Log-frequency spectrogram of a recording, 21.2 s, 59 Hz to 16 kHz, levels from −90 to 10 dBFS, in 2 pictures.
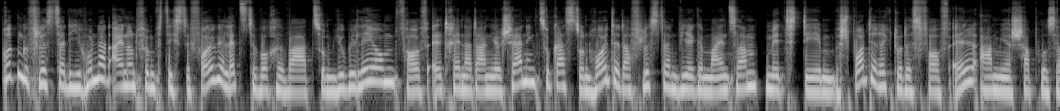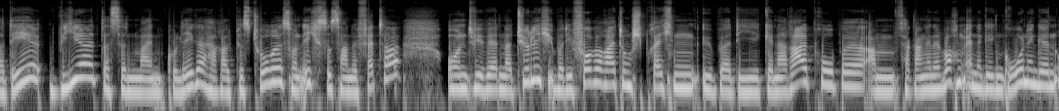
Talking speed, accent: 155 wpm, German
